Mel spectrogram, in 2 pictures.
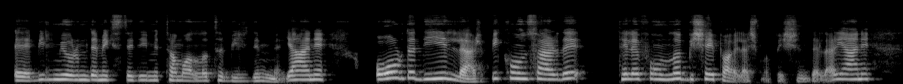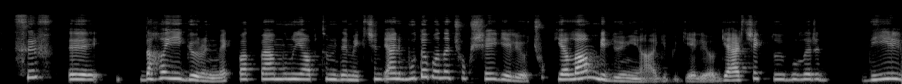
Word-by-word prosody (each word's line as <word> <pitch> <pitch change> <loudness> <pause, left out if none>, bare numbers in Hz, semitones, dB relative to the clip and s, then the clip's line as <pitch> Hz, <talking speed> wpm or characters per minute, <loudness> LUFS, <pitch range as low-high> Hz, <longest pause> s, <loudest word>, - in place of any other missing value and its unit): Eee, 180 -2 +2
bilmiyorum, 220 -1 +2
demek 210 -1 +2
istediğimi 200 -2 -3
tam 190 -1 -1
anlatabildim 165 -2 -4
mi? 130 - -4
Yani, 220 +2 +3 0.5
orada 280 +1 +4
değiller. 240 - +3
Bir 270 0 -2
konserde 265 -1 +2 0.3
telefonla 245 0 +1
bir 230 - -1
şey 235 0 +3
paylaşma - - -4
peşindeler. - - -6
Yani, 245 +1 +1 0.4
sırf, 325 +1 -5 0.2
ııı, 230 -1 +4 0.5
daha 255 +3 +2
iyi 270 -4 +3
görünmek, 170 -3 -1
"Bak 240 - 0
ben 245 0 +3
bunu 245 0 +2
yaptım." 230 -1 -1
demek 210 -2 -2
için, 245 +3 -3
yani, 260 -2 +2
bu 270 +1 -3
da 345 0 -1
bana 305 -2 -1
çok, 280 -2 -10
şey, 255 -1 0
geliyor, 195 -9 -1
çok 325 -6 -14
yalan 265 +5 +5
bir 230 -4 +1
dünya 145 -4 -4
gibi - - -16
geliyor. 70 +1 -5
Gerçek 200 +7 0
duyguları 235 -1 -4 0.3
değil 235 +7 0
235 Hz, 150 wpm, -26 LUFS, 200-255 Hz, 0.5 s, yalan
